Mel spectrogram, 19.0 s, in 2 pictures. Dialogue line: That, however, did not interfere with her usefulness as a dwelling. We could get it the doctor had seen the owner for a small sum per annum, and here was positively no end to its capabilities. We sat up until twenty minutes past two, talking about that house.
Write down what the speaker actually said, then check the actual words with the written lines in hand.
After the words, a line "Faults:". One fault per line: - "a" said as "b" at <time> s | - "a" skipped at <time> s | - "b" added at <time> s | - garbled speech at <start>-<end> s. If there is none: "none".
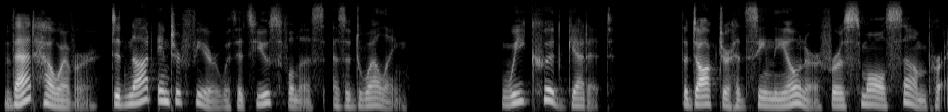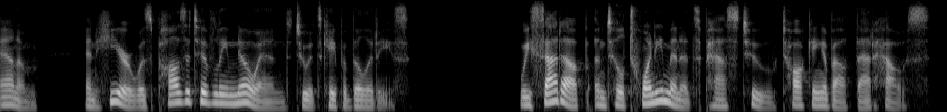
That, however, did not interfere with its usefulness as a dwelling. We could get it the doctor had seen the owner for a small sum per annum, and here was positively no end to its capabilities. We sat up until twenty minutes past two, talking about that house.
Faults:
- "her" said as "its" at 2.4 s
